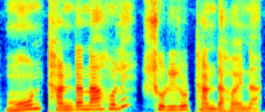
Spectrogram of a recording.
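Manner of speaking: plain reading voice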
